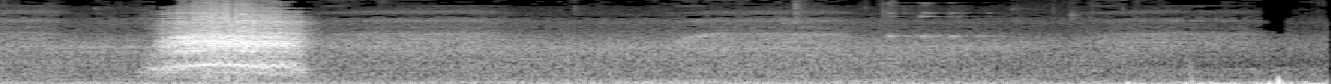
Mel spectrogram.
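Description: A Eurasian eagle-owl gives one harsh, hissing screech about half a second long. A faint thin tone and a soft knock follow in the quiet afterward.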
